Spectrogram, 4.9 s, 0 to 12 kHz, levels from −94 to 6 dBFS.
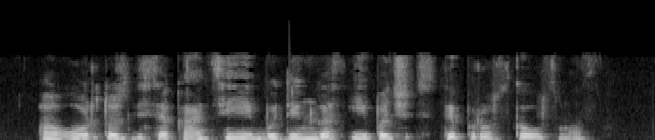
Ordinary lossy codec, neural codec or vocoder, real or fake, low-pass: AAC, 32 kbps; none; real; 7.2 kHz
